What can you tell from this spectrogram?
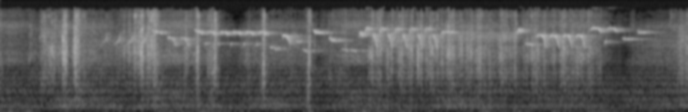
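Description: A small songbird singing: a run of short, high whistled notes, many sliding down in pitch, starting about two seconds in and stopping near the end. Scattered clicks and light knocks come in the first second or so.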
